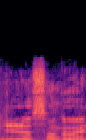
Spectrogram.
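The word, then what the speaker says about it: Loos-en-Gohelle: Vous êtes à Los en Goël. Est-ce que je l'ai bien prononcé? Los en Goël, oui, tout à fait. Los en Goël, dans les Hauts-de-France.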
